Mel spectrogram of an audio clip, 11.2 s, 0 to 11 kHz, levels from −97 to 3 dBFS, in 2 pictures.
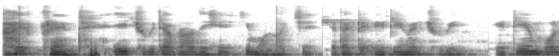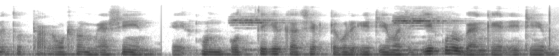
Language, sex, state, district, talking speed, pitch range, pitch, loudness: Bengali, male, West Bengal, Malda, 215 wpm, 120-140 Hz, 130 Hz, -29 LUFS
